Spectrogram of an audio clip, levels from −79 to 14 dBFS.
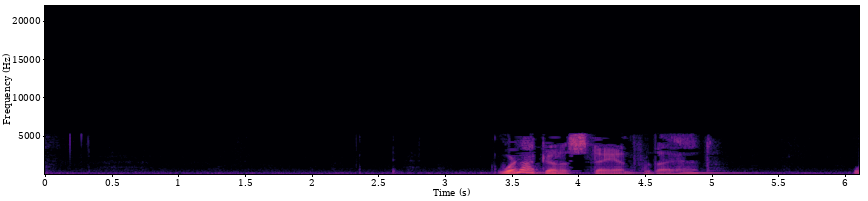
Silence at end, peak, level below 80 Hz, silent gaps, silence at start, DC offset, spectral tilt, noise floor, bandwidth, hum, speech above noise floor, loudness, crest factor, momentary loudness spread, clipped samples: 0 s; -10 dBFS; -54 dBFS; none; 2.6 s; under 0.1%; -4.5 dB/octave; -59 dBFS; 5.4 kHz; none; 28 dB; -31 LUFS; 24 dB; 25 LU; under 0.1%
